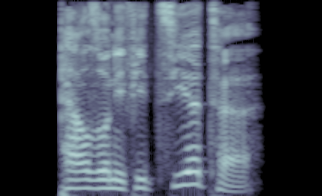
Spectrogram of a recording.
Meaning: inflection of personifizieren: 1. first/third-person singular preterite 2. first/third-person singular subjunctive II
- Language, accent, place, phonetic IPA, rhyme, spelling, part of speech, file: German, Germany, Berlin, [ˌpɛʁzonifiˈt͡siːɐ̯tə], -iːɐ̯tə, personifizierte, adjective / verb, De-personifizierte.ogg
